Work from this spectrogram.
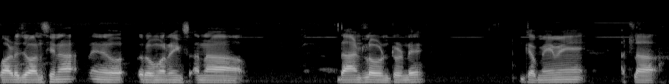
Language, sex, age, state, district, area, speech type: Telugu, male, 18-30, Telangana, Nalgonda, urban, spontaneous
